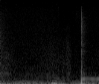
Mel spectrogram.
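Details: Simulated cranial nerve exam (role-play) for a shoulder injury from a fall: struck tuning fork gives a sharp tap, then a steady pure humming tone, held in two positions near the ear; Rinne-type hearing test.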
